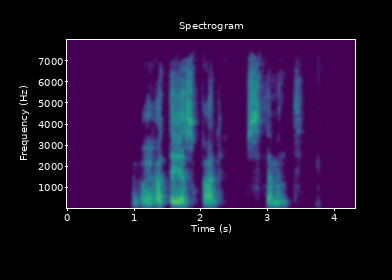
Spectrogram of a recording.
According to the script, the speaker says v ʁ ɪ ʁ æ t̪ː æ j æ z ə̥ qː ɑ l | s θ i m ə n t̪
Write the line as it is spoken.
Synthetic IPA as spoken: v ʁ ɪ ʁ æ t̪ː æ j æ z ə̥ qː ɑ l | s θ æ m ə n t̪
